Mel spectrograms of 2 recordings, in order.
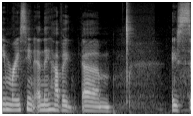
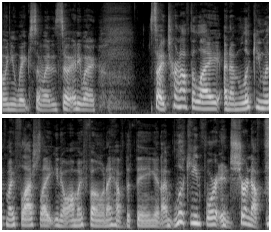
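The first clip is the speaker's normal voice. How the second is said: normal talking voice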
